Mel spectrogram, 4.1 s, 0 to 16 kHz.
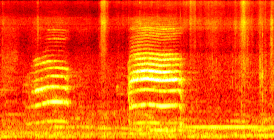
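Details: Two meows from a charcoal F1 cat: a short, moderate call, then a longer, louder, drawn-out one with rich harmonics, against a steady background hum.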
